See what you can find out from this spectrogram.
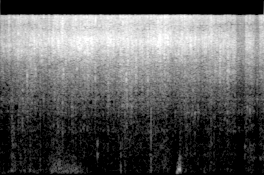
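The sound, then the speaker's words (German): Steady sizzling of coarsely cut orange pieces, peel on, caramelizing with about two teaspoons of sugar in a hot pan for duck à l'orange. A dense, even hiss runs loud and unbroken throughout. “Dann karamellisiere ich das mit etwas Zucker.”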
